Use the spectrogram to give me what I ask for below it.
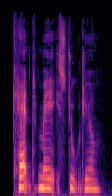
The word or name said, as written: cand.mag.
